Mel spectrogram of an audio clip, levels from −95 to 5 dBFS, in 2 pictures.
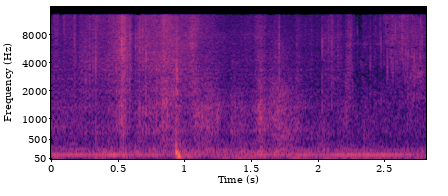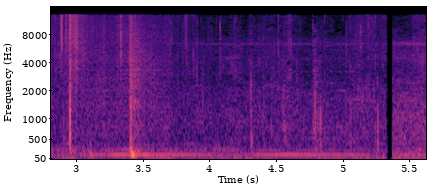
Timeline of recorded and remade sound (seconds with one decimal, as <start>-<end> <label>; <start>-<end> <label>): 0.0-2.2 remade; 2.2-2.9 recorded; 2.9-3.7 remade; 3.7-5.6 recorded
